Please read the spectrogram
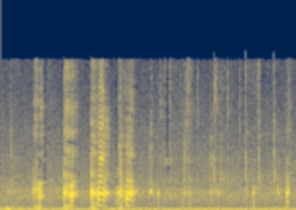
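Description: A child's umbrella stroller being pulled across grass, its metal frame and plastic wheels giving a quick run of short rattles and knocks in the first second.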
